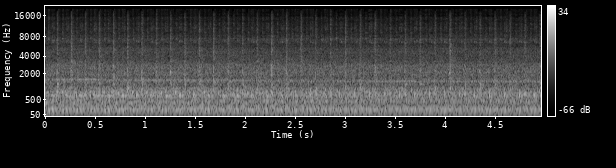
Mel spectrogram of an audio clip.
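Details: 2007 GMC Yukon 5.3 on first start after an oil prime with a priming tool, with about 45 psi oil pressure and the AC kicked on. A noted exhaust leak is present. Steady idle with light, even ticking and no deep knock. Normal idle.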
